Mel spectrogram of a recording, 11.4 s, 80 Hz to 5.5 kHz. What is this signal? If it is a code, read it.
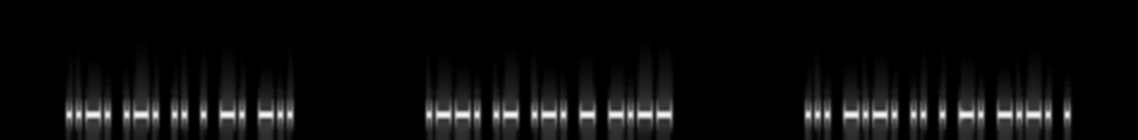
Morse code, heard as a keyed tone, about 25 wpm, 550 Hz. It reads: FRIEND PARTY SCIENCE
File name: Ultimate Word List / 25WPM Ultimate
